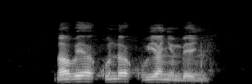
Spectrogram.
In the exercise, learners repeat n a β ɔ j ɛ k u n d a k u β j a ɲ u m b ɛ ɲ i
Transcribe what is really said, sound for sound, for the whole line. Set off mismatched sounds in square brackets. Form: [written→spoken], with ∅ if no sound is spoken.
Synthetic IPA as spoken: n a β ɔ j [ɛ→a] k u n d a k u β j a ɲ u m b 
